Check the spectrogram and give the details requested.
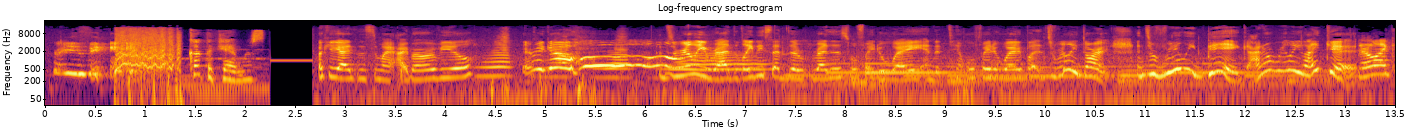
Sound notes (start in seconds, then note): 0.6 laughing; 0.6 record scratching; 2.2 beep; 6.2 dramatic orchestral chords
